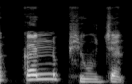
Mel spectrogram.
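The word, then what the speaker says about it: confusion: यह हो जाएगा कंफ्यूजन।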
